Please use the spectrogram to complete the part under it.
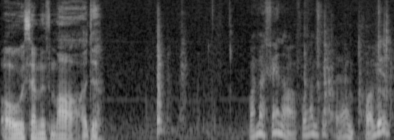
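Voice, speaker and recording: A man's voice: medium pitch, huge pitch swings, slow, creaky, noisy background. A tired young man streaming from his bedroom, losing his voice and rambling casually with small laughs. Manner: tired, rambling, chuckling often. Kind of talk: casual stream sign-off chat.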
